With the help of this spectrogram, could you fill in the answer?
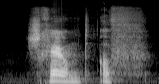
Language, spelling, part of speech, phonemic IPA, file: Dutch, schermt af, verb, /ˈsxɛrᵊmt ˈɑf/, Nl-schermt af.ogg
- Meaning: inflection of afschermen: 1. second/third-person singular present indicative 2. plural imperative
